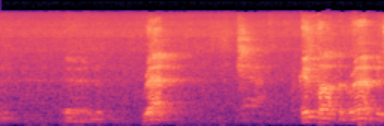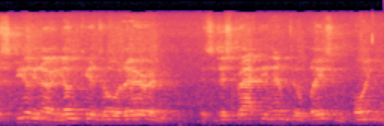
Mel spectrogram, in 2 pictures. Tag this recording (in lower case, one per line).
speech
